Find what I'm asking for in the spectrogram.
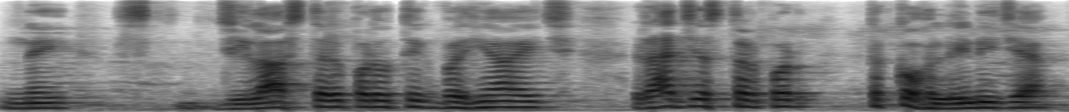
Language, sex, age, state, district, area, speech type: Maithili, male, 30-45, Bihar, Darbhanga, rural, spontaneous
